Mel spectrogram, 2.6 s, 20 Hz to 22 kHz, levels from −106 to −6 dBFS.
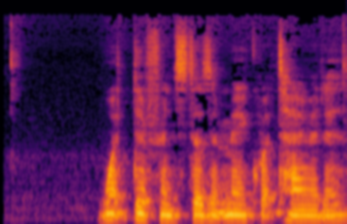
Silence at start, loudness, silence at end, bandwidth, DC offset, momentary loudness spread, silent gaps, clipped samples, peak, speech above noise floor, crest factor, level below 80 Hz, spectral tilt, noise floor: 0.05 s; -26 LUFS; 0 s; 16.5 kHz; under 0.1%; 4 LU; none; under 0.1%; -10 dBFS; 42 dB; 18 dB; -58 dBFS; -5 dB/octave; -68 dBFS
